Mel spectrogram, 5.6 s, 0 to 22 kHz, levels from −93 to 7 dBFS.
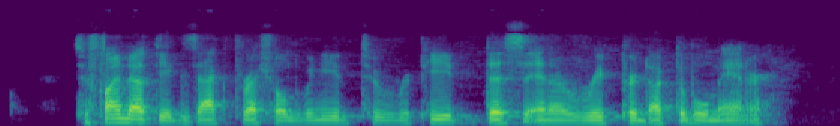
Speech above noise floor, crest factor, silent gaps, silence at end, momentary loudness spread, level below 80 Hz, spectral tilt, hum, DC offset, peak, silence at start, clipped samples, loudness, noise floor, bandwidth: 28 dB; 18 dB; none; 0.5 s; 12 LU; -66 dBFS; -6 dB/octave; none; under 0.1%; -2 dBFS; 0.5 s; under 0.1%; -20 LUFS; -48 dBFS; 7.4 kHz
